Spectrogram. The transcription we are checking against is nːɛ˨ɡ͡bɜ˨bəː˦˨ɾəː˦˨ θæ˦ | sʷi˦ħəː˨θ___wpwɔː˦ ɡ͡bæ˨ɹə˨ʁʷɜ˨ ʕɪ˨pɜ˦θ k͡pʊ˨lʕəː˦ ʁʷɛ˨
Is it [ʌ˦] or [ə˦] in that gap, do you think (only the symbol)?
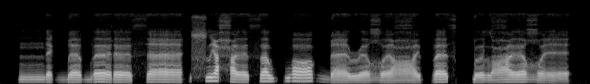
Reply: ʌ˦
